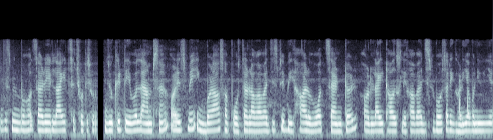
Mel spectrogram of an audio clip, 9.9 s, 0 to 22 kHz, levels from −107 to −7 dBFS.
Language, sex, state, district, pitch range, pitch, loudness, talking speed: Hindi, female, Bihar, Vaishali, 185-200 Hz, 190 Hz, -15 LUFS, 230 wpm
